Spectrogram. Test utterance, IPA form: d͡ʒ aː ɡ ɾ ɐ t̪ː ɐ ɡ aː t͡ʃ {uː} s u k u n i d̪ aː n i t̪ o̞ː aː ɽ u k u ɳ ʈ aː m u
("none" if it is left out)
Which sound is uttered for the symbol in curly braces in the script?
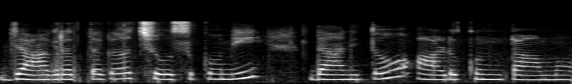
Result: uː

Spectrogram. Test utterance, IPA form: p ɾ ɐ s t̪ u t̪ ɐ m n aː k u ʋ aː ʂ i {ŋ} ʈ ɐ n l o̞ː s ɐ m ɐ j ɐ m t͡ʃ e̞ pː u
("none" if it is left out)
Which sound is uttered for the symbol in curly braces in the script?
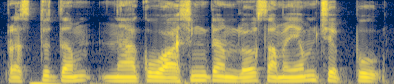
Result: ŋ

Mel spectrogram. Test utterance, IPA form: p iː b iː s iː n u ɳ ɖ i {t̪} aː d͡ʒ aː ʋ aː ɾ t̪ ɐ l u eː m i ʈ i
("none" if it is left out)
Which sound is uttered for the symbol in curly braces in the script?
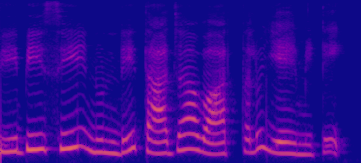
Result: t̪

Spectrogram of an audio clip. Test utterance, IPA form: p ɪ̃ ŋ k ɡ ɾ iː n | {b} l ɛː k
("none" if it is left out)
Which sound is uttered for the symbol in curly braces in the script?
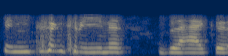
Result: b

